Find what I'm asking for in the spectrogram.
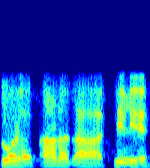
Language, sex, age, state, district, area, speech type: Kashmiri, male, 45-60, Jammu and Kashmir, Budgam, urban, conversation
